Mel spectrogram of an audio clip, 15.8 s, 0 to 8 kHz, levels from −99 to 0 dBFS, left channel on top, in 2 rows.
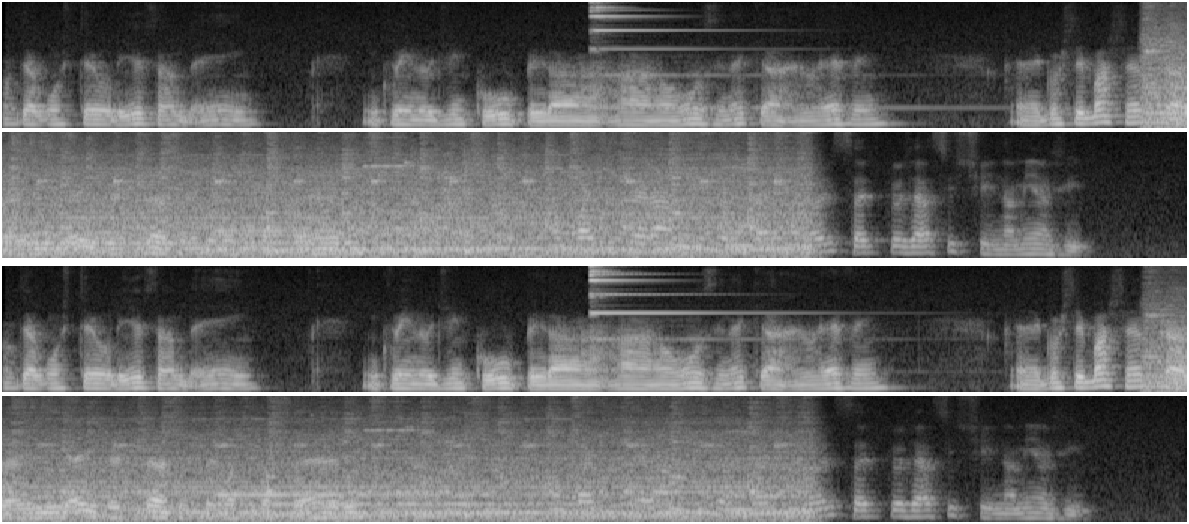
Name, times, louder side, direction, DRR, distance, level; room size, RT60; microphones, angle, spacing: voice 1, 0.0-1.7 2.4-5.9 6.7-10.3, right 2 dB, 15° right, 0.3 m, -28 dB
Glass, 3.9-6.4, right 5 dB, 40° right, 1.2 m, -33 dB
sound 1, 7.6-13.3, left 1 dB, 75° left, 1.4 m, -27 dB
voice 2, 11.5-15.1, left 2 dB, 35° left, 0.7 m, -34 dB
7.7 x 5.3 x 2.7 m
head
